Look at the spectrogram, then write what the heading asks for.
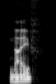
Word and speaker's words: knife: We talked about silent letters. Knife, no, rap, hour, Wednesday, comfortable. We talked about the th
